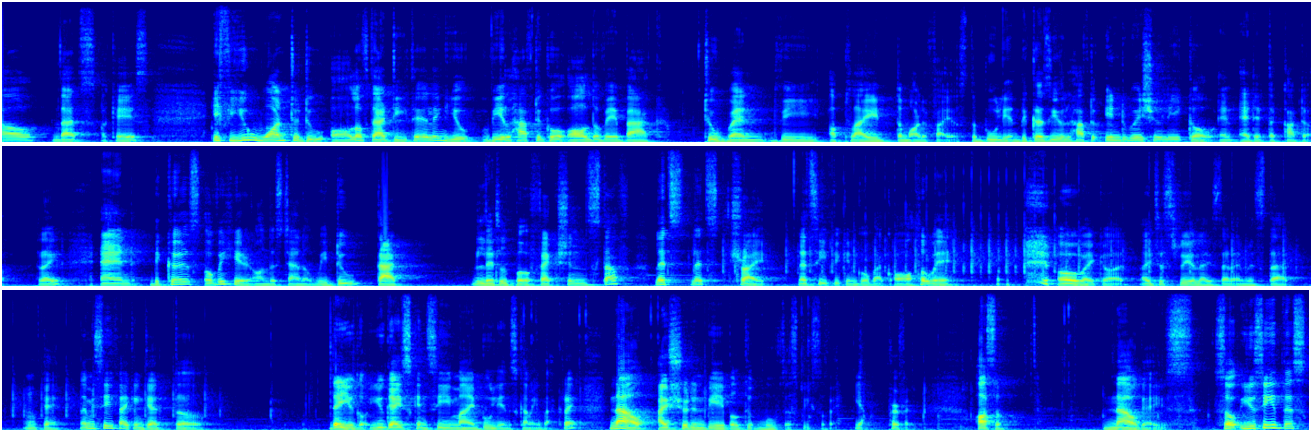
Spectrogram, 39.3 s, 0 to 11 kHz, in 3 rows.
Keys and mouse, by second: 0.9-1.5 middle drag, 2.0 middle click, 2.6 middle click, 15.0 middle click, 20.0 ctrl+z, 20.3 ctrl+z, 20.5 ctrl+z, 20.9 ctrl+z, 21.1 ctrl+z, 21.3 ctrl+z, 21.6 ctrl+z, 21.8 ctrl+z, 22.2 ctrl+z, 22.4 ctrl+z, 22.6 ctrl+z, 22.8 ctrl+z, 22.9 ctrl+z, 23.1 ctrl+z, 23.3 ctrl+z, 23.5 ctrl+z, 23.7 ctrl+z, 24.2 ctrl+z, 24.5 ctrl+z, 24.9 ctrl+z, 25.9 ctrl+z, 26.2 ctrl+z, 26.5 ctrl+z, 26.8 ctrl+z, 27.0 ctrl+z, 27.3 ctrl+z, 27.6 ctrl+z, 27.8 ctrl+z, 28.2 ctrl+z, 31.4 click, 31.9 click, 33.2 g, 34.8-35.3 middle drag, 35.5 shift+middle click, 37.2 middle click, 37.9 shift+middle click.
